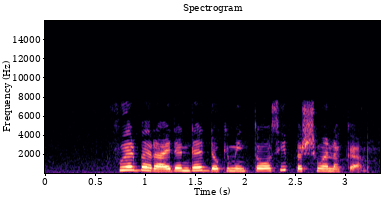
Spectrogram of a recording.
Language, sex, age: Afrikaans, female, 20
